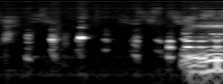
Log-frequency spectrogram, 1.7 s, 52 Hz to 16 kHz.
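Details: Gamecock recorded 22 January 2022, giving a quick run of short, clipped clucks. A louder, harsher burst follows at the end.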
